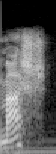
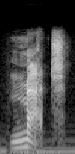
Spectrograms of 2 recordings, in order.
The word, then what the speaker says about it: match: in the air okay instead of saying mash it's match okay stop stop the sound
